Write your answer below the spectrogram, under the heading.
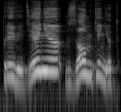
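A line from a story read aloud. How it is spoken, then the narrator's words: Deep voice, stressed word. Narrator (Russian): пробасил церковник, сделав особое ударение на слове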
